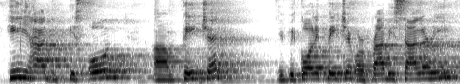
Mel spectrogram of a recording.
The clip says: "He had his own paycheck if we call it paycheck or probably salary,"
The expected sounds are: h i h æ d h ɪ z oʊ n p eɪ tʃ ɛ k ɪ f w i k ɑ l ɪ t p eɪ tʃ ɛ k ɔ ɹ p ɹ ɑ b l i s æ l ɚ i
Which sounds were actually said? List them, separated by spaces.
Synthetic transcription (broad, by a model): h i h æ d h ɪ s oʊ n p eɪ tʃ ɛ k ɪ f w i k ɑ l ɪ t p eɪ tʃ ɛ k ɔ ɹ p ɹ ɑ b i s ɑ l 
